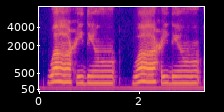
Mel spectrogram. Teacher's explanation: ha is from the middle of the throat, same like ain. They both are pronounced from the middle part of the throat. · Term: halkiya letters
